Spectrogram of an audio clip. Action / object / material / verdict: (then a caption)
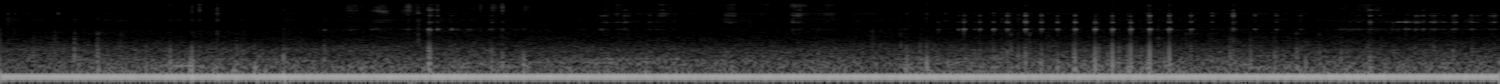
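tap / glass candle jar / glass / none. Light taps on the glass jar of a lavender candle make soft, bright clinks that come in loose clusters, busier toward the end. A steady low hum runs underneath throughout.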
